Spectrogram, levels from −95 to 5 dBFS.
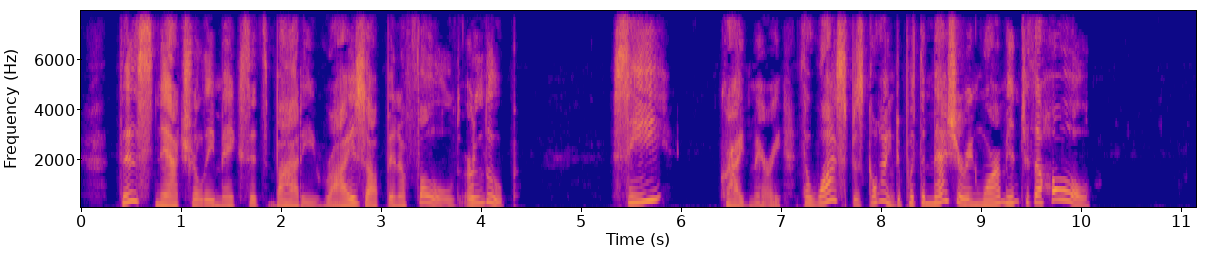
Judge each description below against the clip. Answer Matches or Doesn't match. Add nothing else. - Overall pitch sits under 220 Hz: Doesn't match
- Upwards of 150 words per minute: Doesn't match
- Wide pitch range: Matches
